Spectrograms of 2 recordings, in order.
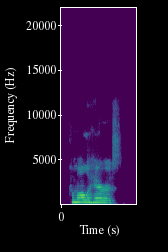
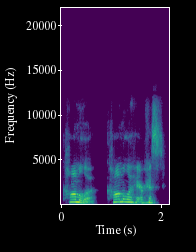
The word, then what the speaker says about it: Kamala Harris: Do you think that Kamala Harris, I need to stop saying that. Kamala Harris is her name, which I think speaks to the fact that I can't pronounce her name speaks to something too.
